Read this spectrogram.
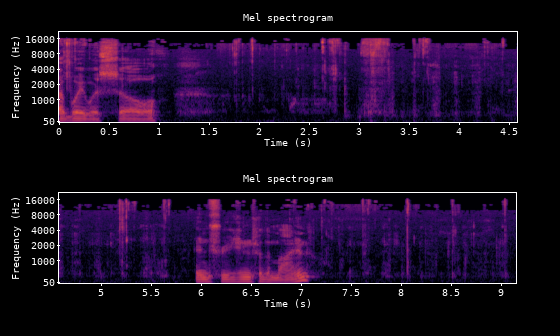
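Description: A man chews food wetly close to a microphone.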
